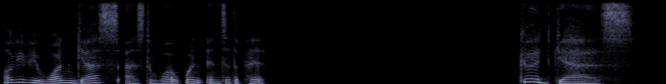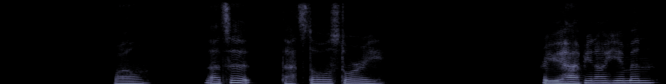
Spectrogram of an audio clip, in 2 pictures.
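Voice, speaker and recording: Ancient demon woman, played by a woman for ASMR audio drama: lowish, velvety dark voice, proud and theatrical with a vulnerable streak. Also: unhurried, long pauses, no echo, clean studio sound, lightly acted. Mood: sardonic, irritated. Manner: haughty, theatrical, softening into shy vulnerability. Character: ancient proud tsundere demon woman, lonely, haughty, teasing. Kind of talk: ASMR audio roleplay, addressing the listener.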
